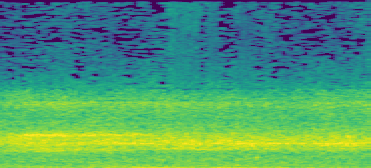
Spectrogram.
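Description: Steady motor-vehicle noise from the road: an engine running with a low, even hum.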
